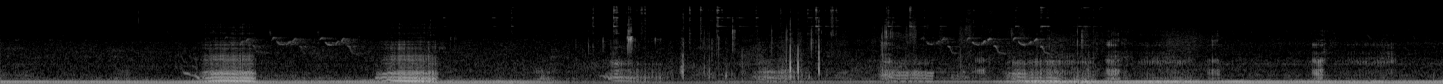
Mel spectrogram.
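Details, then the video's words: Pigs asleep at David Crockett Birthplace park give deep, rasping snoring breaths in spaced bursts, with quieter stretches between and a constant low mechanical hum underneath. "Snoring pigs"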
